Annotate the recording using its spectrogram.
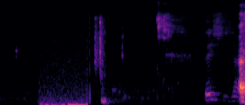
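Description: Near silence with a faint low rumble about half a second in and a single soft click just after a second.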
